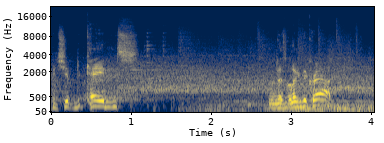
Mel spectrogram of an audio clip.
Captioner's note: bell ringing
